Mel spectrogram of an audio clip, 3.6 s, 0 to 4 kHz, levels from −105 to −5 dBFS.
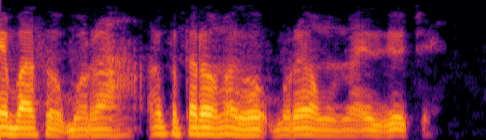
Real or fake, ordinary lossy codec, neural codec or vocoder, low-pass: fake; none; vocoder, 44.1 kHz, 80 mel bands, Vocos; 3.6 kHz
